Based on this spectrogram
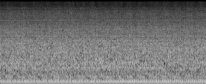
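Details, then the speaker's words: Rebuilt Porsche 928 V8 just after oil change to better oil: steady, even idle with a deep smooth beat and no ticking or tapping; engine runs healthy. "no tapping at [Music] [Applause] all yeah sounding really good really smooth"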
